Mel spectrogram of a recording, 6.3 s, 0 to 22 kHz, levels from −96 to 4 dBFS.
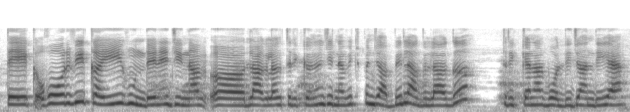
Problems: constant background noise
